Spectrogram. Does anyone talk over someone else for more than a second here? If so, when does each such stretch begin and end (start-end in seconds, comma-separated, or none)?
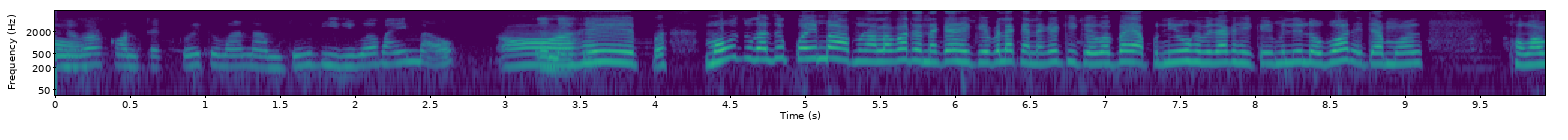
none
